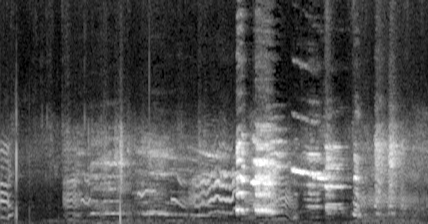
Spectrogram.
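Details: Several of nine newborn puppies cry in thin, sliding whimpers, building to a louder cluster of shrill overlapping squeals midway before tapering off into softer intermittent whines.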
